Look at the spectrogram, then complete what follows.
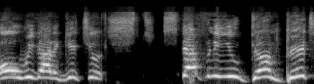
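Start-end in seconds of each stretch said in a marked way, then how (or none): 1.1-3.2 stretched out and pitched high. Speaking on a party line, he scolds a woman on the wrong channel: yelling at someone. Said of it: "worried about why I'm yelling".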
